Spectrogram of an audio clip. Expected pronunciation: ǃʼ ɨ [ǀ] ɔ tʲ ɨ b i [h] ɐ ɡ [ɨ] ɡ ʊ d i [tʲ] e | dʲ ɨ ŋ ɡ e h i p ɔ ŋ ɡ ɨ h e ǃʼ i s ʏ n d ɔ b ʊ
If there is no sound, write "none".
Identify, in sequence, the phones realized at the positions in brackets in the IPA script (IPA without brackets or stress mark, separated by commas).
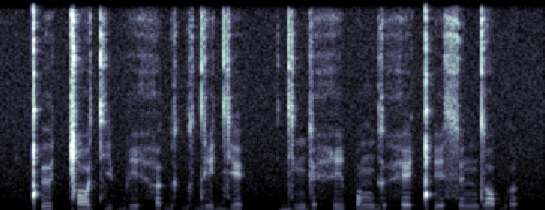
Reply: ǀ, h, ʏ, dʲ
